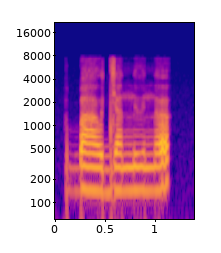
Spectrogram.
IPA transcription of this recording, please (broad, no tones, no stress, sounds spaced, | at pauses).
ɓ a o̯ dʲ a n ɨ n ɐ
